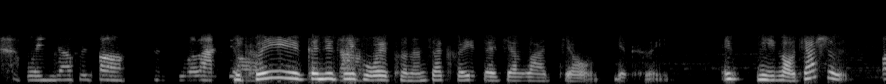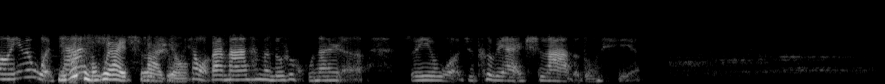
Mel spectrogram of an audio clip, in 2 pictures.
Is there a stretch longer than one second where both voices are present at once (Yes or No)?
Yes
